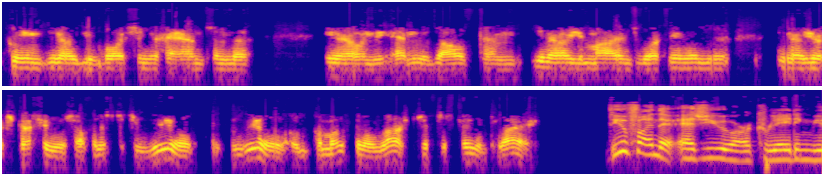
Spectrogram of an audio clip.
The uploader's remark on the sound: It’s got that kind of “telephone” sound to it, but you’ll be able to understand.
